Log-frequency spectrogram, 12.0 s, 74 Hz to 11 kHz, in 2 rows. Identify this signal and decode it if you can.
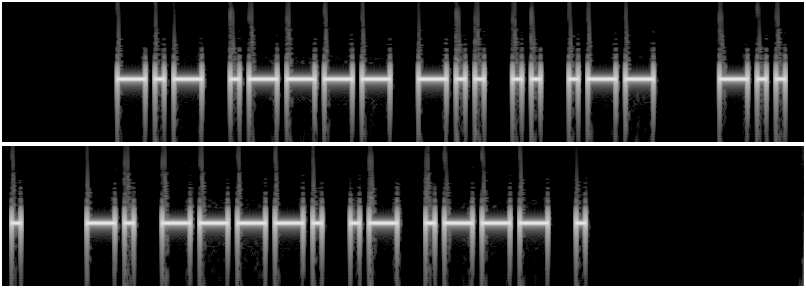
Morse code, heard as a keyed tone, about 17 wpm, 700 Hz. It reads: K1DIW DE N9AJE
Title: USA Callsign DE Callsign - 5 Characters - 17wpm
